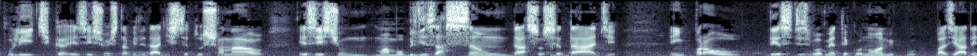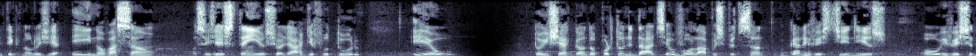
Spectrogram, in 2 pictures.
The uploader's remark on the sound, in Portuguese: Episódio gravado no evento "SEBRAE/ESX - ESPÍRITO SANTO INNOVATION EXPERIENCE".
